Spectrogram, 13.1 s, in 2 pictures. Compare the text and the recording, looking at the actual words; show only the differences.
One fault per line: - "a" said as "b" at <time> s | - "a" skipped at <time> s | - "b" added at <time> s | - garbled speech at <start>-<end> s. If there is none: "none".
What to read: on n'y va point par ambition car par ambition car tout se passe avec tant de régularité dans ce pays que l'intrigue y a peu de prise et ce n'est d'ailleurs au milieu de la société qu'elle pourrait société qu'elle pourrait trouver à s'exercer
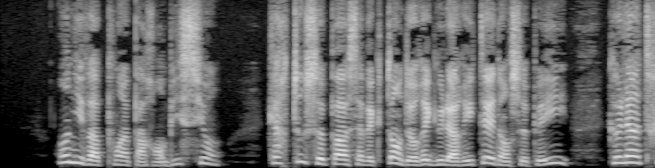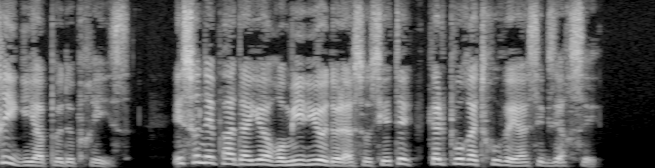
- "par ambition car" skipped at 2.9 s
- "pas" added at 8.7 s
- "société qu'elle pourrait" skipped at 11.3 s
